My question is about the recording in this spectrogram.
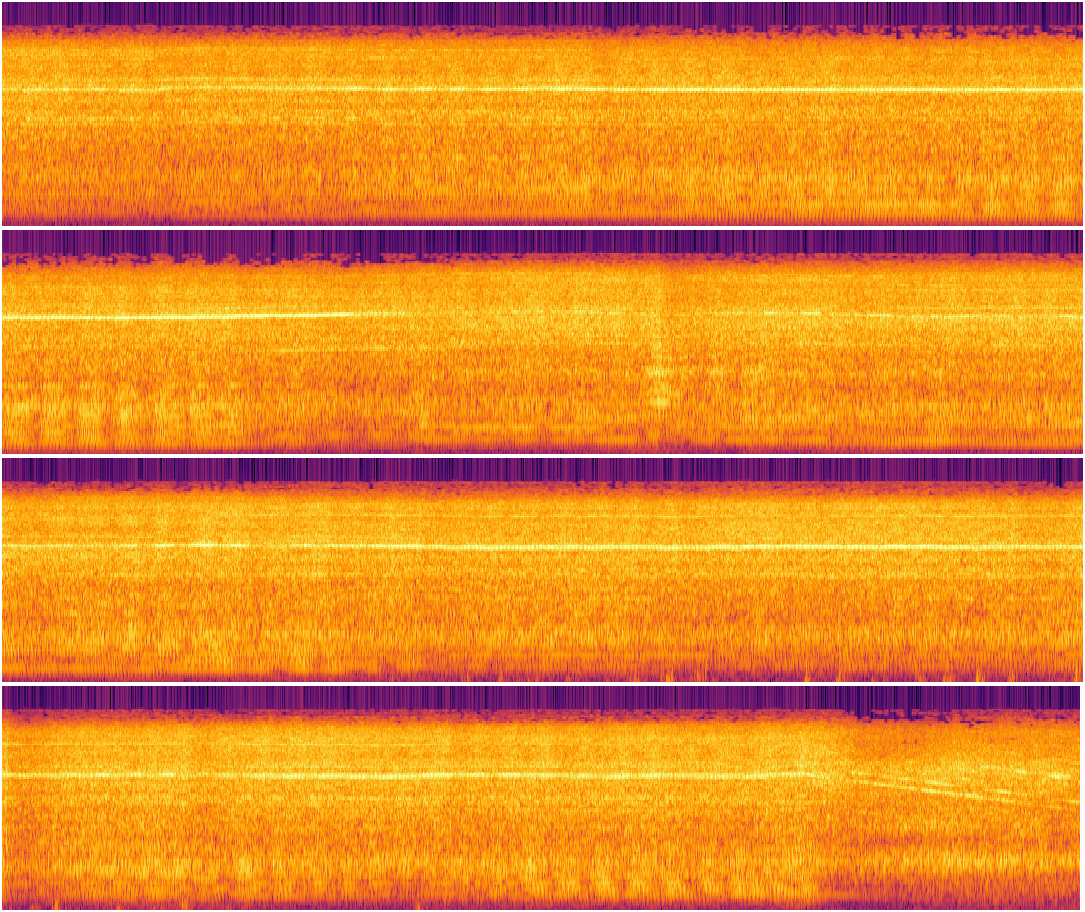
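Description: Hand-held power tool spinning a paint-stripping wheel (wheel brush) against a steel trunk lid, grinding old paint and primer off to bare metal. It gives a steady high-pitched whine over the rasp of the wheel scrubbing the panel, varying slightly as it is pressed and moved.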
